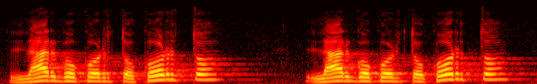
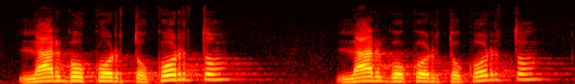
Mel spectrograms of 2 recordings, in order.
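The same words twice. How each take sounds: The two takes are said the same way.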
